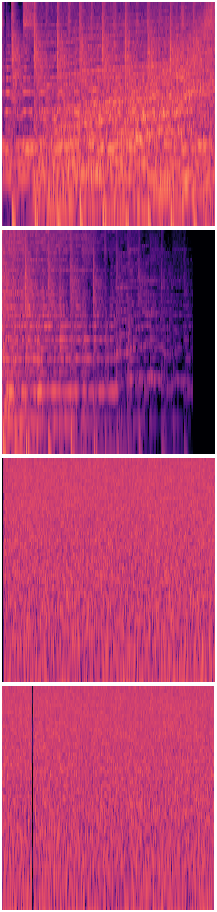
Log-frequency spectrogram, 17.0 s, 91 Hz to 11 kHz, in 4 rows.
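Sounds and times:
loud static hiss: 0:08.6 - 0:17.0.

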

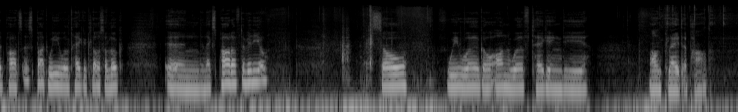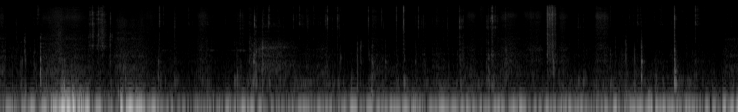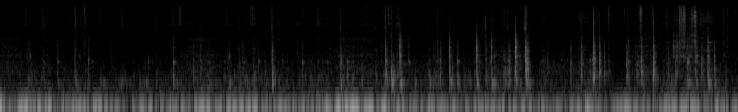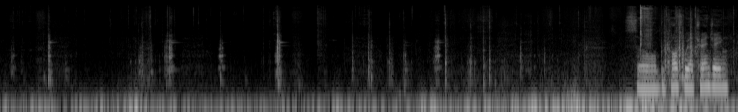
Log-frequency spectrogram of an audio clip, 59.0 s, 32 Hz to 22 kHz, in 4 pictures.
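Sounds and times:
metal parts clicking and clinking: 0:30.0 - 0:59.0.

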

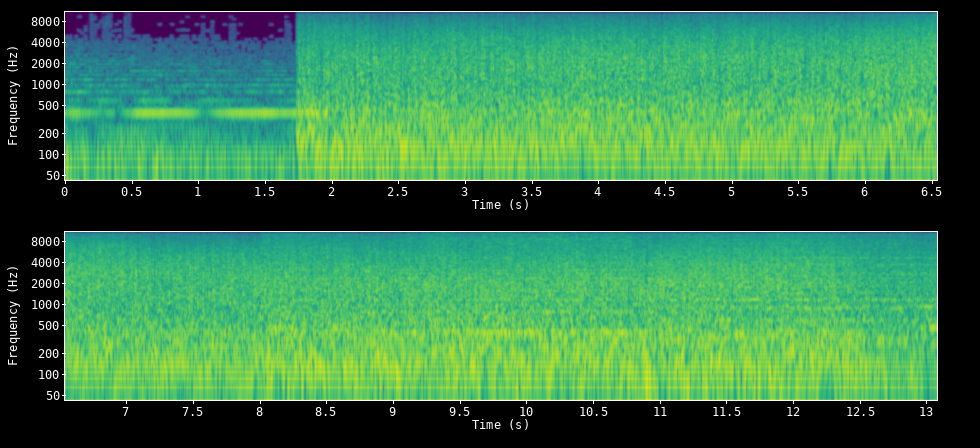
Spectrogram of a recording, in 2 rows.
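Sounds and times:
rocket engine exhaust roar: 0:01.7 - 0:13.0.

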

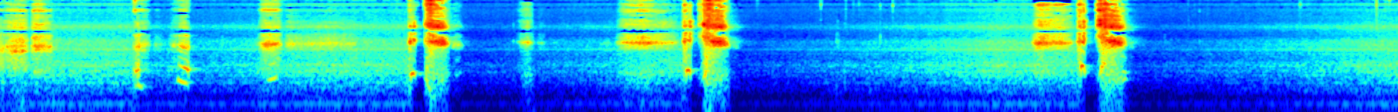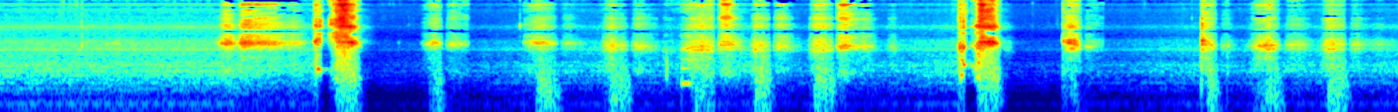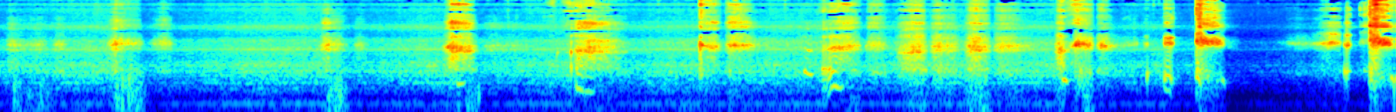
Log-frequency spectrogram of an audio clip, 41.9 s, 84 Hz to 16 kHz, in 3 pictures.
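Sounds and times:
person sneezing: 0:10.7 - 0:11.4, 0:17.1 - 0:17.6, 0:23.6 - 0:24.1, 0:41.4 - 0:41.9.

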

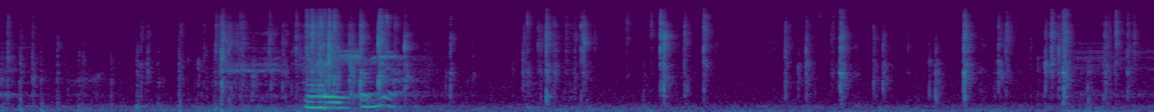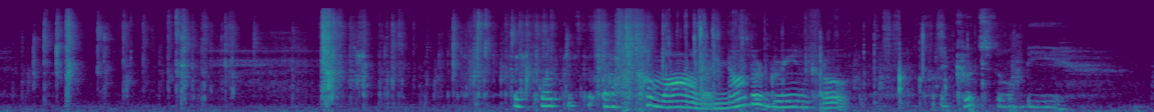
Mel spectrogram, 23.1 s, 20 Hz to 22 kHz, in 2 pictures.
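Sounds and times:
foil wrapper crinkling: 0:01.3 - 0:21.8
cards being handled: 0:14.8 - 0:21.9.

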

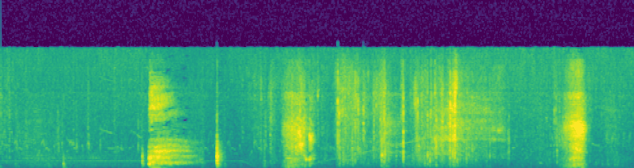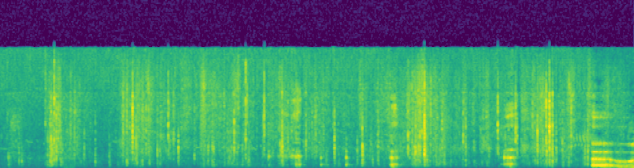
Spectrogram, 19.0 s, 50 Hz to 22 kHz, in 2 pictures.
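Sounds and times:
paper rustling and crinkling: 0:03.8 - 0:08.4, 0:09.0 - 0:18.6.

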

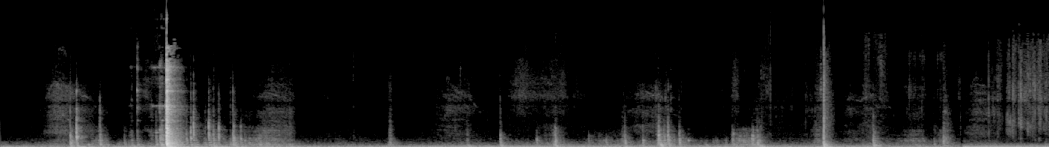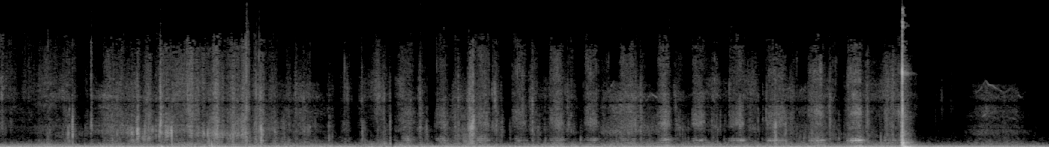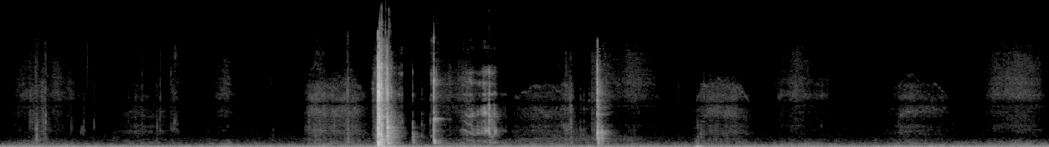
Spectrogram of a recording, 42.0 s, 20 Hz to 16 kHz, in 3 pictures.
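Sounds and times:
steady low hum: 0:03.0 - 0:41.9
gloves rustling and crackling: 0:11.4 - 0:25.8.

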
